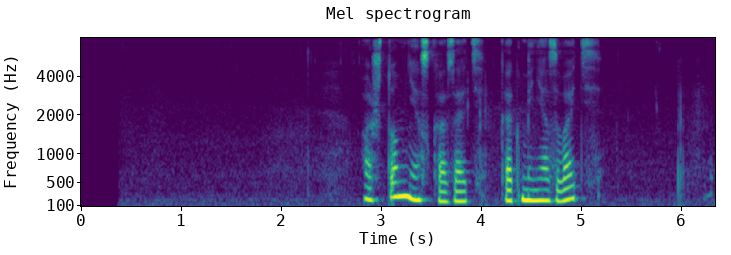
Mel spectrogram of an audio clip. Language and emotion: Russian, neutral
